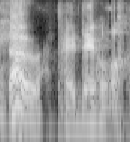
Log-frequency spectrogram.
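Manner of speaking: put-on slow, lightly done Scottish accent on a Spanish insult; a hint of Connery's Scottish accent, drawn out; Sean Connery impression. Podcaster quoting the film's villain to co-hosts in a mild Scottish accent. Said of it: "well-spoken Scottish accent".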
